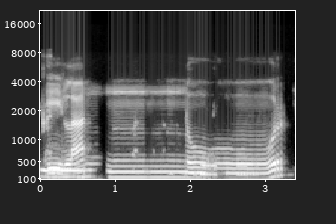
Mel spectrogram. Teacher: Nun tasdid dibaca gunnah atau mendengung ditahan 2 harokat.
